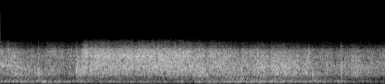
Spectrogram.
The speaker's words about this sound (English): All four of our battleships are firing at the Suvorov now.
